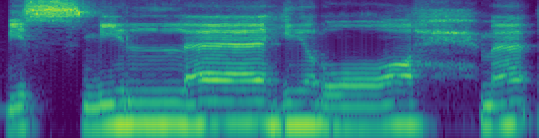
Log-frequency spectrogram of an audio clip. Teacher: Nah, jadi ketika masuk ke huruf ro, ini langsung tebalkan Bu.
